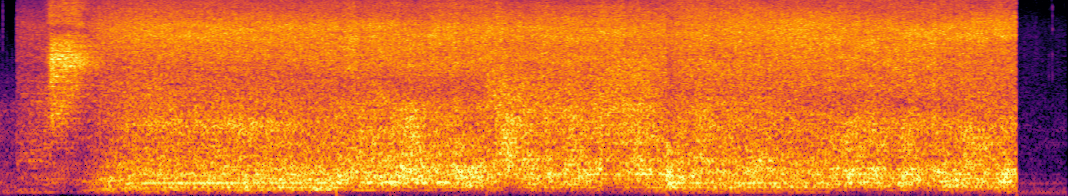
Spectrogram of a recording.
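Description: Steady, loud hissing spray of water washing a dirty motorcycle, a continuous close roar that starts abruptly and runs for about ten seconds before cutting off, with no voices.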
